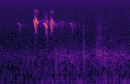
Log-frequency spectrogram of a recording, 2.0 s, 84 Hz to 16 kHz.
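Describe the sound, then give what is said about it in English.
A wild type 2 bird, coming in to decoys and perched on the top of a tall larch tree, gives a quick run of high, sharp call notes, three louder chirps in close succession with a few fainter ones around them, over a low steady background hiss. “Here it is. Here's the wild bird.”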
